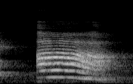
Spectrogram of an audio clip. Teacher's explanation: विवृत स्वर क्या होता है, जिसको बोलने में पूरा मुंह है जो खुल जाए, जैसे आ, पूरा मुंह का जो पूरा भाग है वो खुल जाता है विवृत स्वर को बोलने में।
